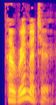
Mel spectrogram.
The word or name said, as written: perimeter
